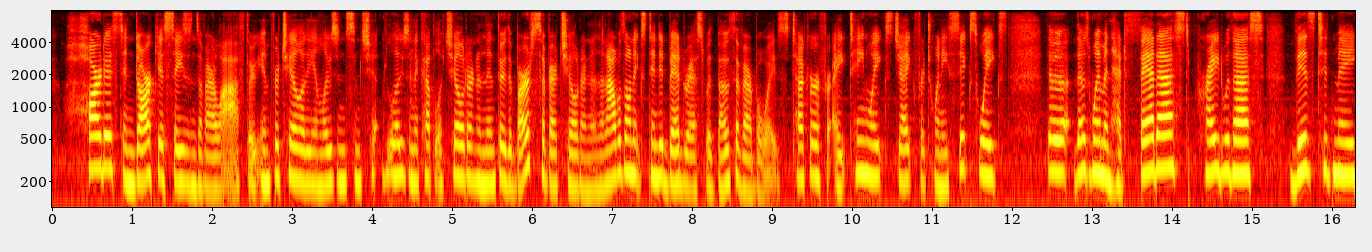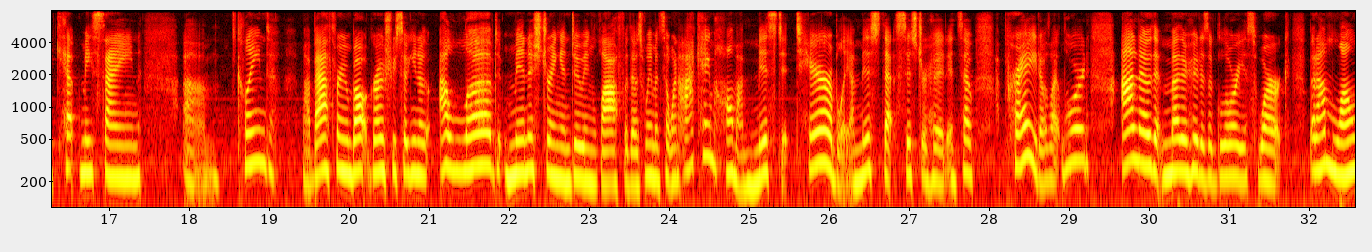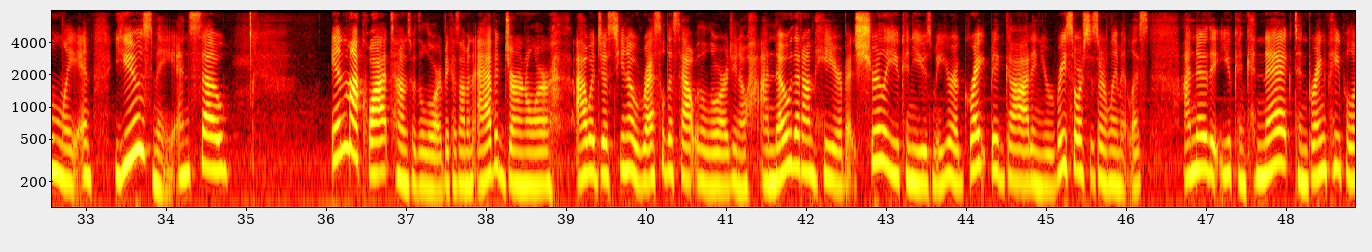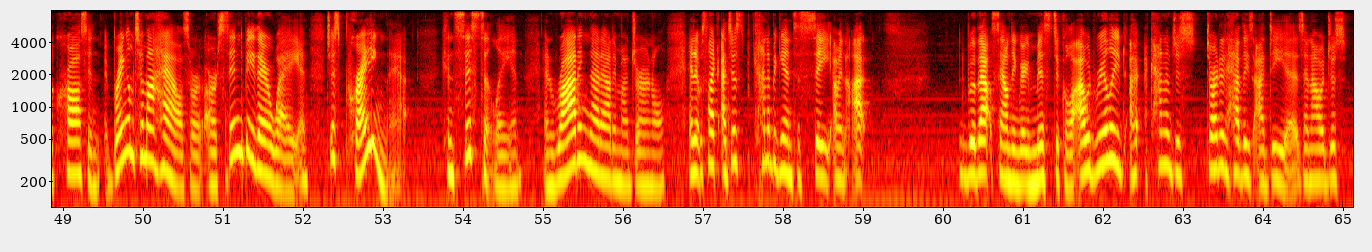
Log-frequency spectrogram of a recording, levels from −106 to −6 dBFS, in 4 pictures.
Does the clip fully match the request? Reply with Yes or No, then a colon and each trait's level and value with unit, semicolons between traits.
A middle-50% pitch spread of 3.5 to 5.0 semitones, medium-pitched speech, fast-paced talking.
No: average, 4.2 semitones; high, 230 Hz; fast, 215 wpm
